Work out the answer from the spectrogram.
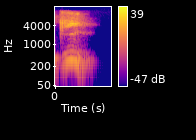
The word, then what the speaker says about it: Guy: Guy, on prononce Guy, qui vient simplement de Guylaine.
